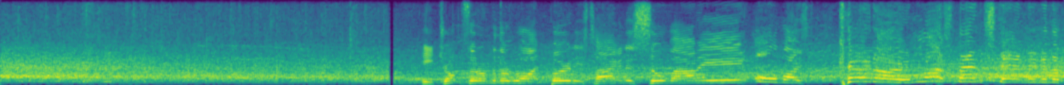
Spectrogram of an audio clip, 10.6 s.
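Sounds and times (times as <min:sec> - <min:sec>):
stadium crowd cheering after goal: 0:00.0 - 0:10.6
speech: 0:04.2 - 0:10.6.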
